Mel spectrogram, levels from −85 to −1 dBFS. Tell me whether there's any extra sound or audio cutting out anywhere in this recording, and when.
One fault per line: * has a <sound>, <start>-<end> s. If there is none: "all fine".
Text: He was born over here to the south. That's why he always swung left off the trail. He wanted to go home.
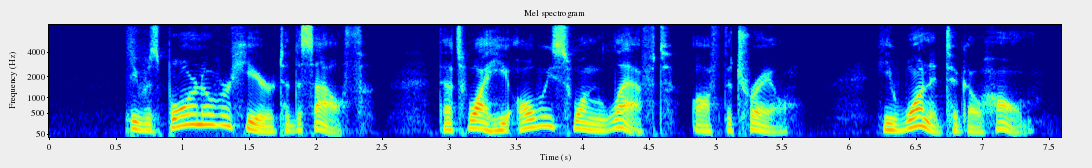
all fine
